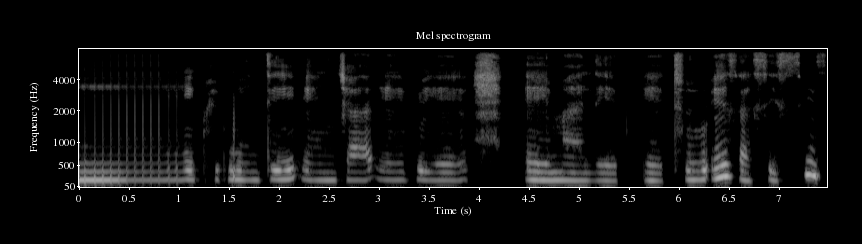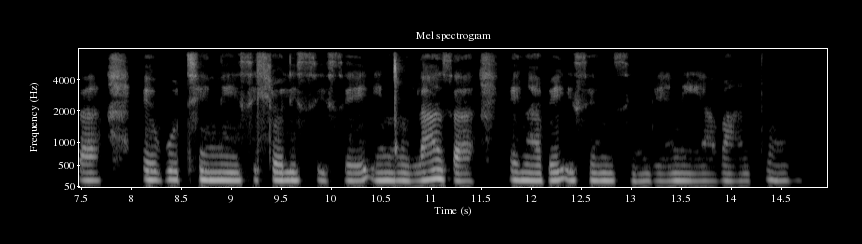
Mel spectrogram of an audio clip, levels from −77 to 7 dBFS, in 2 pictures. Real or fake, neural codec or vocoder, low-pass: real; none; 7.2 kHz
